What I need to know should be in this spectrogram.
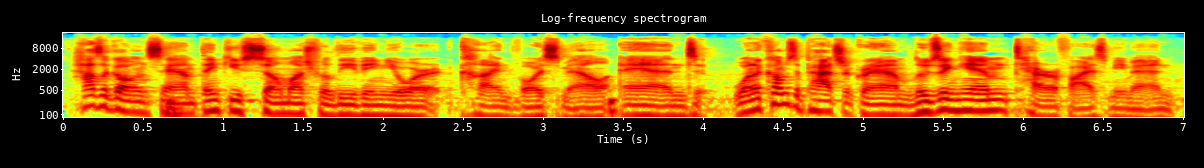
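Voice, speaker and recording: A man's voice: low-pitched, animated, moderate pace, slight background noise. A man hosting a sports show, giving casual fan commentary in an informal, conversational way, talking to callers like friends.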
